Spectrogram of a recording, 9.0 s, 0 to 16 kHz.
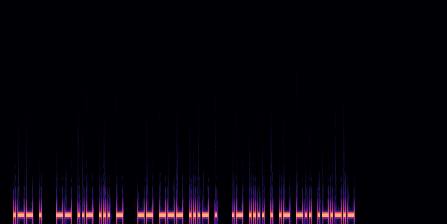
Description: Morse code, heard as a keyed tone, about 28 wpm, 700 Hz. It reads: WE MUST MOVE AHEAD.
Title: Sentences from Top 1100 Words 28wpm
